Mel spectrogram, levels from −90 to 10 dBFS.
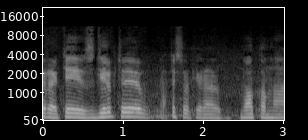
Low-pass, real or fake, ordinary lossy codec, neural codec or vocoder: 14.4 kHz; fake; MP3, 48 kbps; codec, 32 kHz, 1.9 kbps, SNAC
